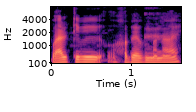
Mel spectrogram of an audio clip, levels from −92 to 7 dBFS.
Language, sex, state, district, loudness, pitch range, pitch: Bengali, male, Assam, Hailakandi, -19 LUFS, 115-130 Hz, 120 Hz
